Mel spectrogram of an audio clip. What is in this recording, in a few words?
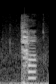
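"cha", Mandarin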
